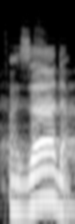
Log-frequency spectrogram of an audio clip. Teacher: huruf za dibaca 2 harokat karena di depannya terdapat alif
